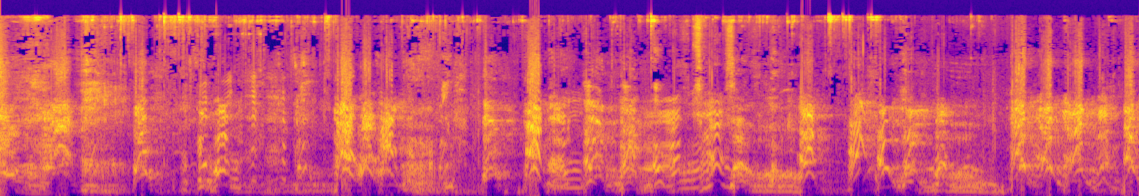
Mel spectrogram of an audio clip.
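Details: Puppies in a rough play fight produce a long stream of yaps, squeals and snarling growls, rising and falling in irregular bursts with many overlapping voices.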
